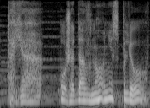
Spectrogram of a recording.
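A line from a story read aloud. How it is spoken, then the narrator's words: Whisper, little stream. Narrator (Russian): прошептал ручеек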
